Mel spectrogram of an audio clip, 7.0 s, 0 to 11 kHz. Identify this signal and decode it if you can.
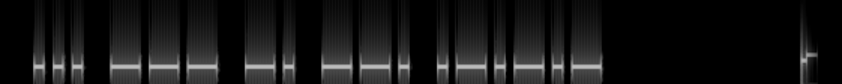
Morse code, heard as a keyed tone, about 15 wpm, 700 Hz. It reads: SONG.
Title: Sentences from Top 1000 Words - Review Part 2 - 15wpm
